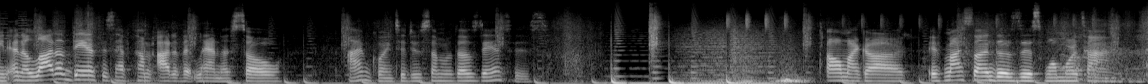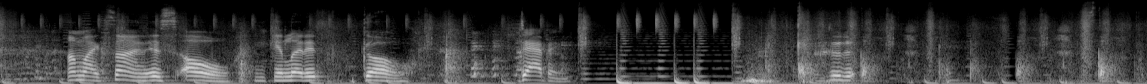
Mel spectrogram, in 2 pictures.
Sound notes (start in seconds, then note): 11.0 crew laughs; 20.6 shoes tap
